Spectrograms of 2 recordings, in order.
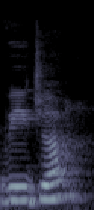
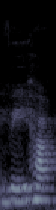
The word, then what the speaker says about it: Veja: So ito Iyung shoes I think you pronounce it Vi Hindi viha kasi feeling ko nung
